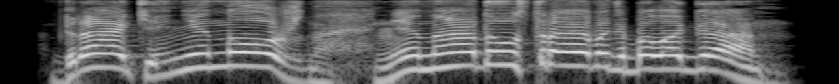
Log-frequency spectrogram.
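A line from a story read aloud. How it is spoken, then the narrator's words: Yelling. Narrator (Russian): заорал он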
